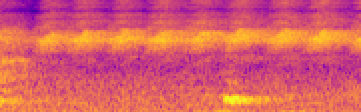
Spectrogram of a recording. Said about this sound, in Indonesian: jadi translate-nya ya dari yang tadi cicitan burung itu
